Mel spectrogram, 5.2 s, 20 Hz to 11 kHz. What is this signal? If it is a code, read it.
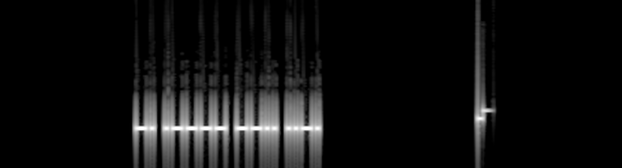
Morse code, heard as a keyed tone, about 40 wpm, 700 Hz. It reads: N1ZF
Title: NA SOTA Chaser Callsigns 40wpm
